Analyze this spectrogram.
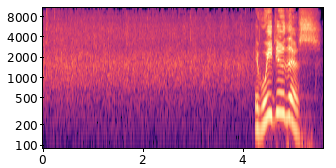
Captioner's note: applause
